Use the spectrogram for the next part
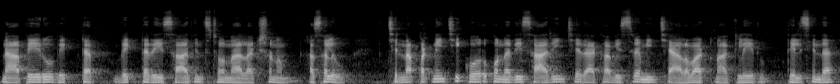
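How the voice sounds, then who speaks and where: Confident young male lover, boastful, insistent, low voice, storybook romance, read by a man. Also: fairly even intonation, moderate pace, fairly bright tone, natural voice. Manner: insistent, self-assured.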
